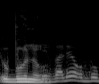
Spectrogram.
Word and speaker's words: Ubuntu: In unserer Sprache Kirundi spricht man das T nicht aus. Man sagt Ubuntu.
